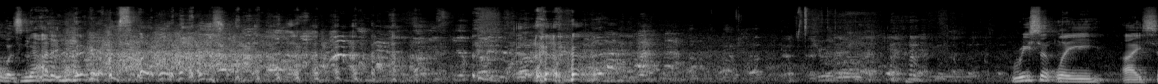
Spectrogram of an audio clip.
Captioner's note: crowd laughing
